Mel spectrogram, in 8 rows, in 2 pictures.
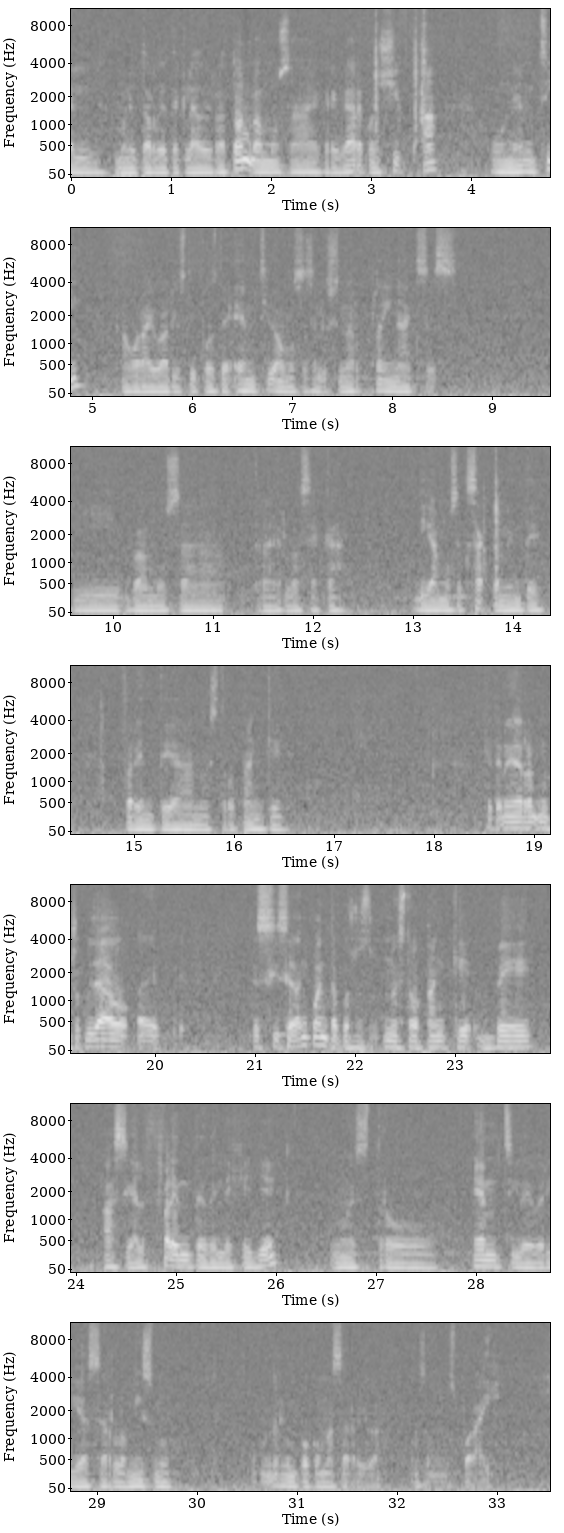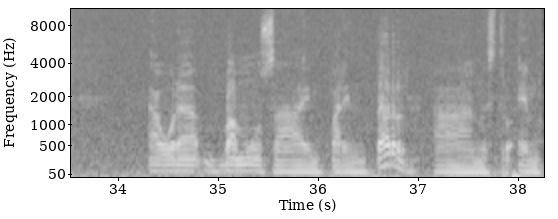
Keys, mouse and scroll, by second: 3.6 shift+a, 8.8 click, 10.5-12.8 drag, 14.0 shift+middle click, 15.5-18.0 drag, 19.6 right click, 26.1 right click, 28.6-29.8 middle drag, 30.6-32.7 drag.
